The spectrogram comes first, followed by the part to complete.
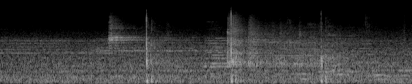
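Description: A basketball bouncing on a hard court: three sharp bounces about a second apart.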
